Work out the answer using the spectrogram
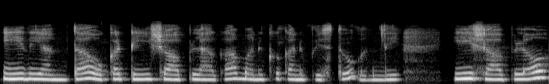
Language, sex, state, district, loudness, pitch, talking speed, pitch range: Telugu, female, Andhra Pradesh, Krishna, -15 LUFS, 240 Hz, 140 wpm, 225-255 Hz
